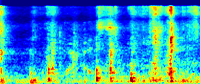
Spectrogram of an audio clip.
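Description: Faint scattered taps and rustles of a cardboard box being opened by hand, its flaps lifted and handled.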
